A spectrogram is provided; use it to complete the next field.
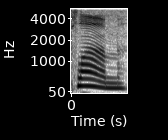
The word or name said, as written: plumb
